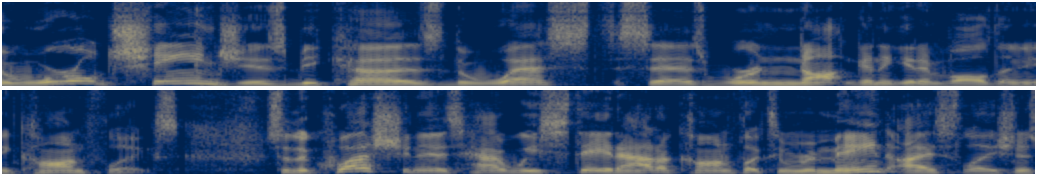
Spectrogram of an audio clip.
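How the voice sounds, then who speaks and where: In an American accent, a man with an unremarkable speaking voice talks at a fairly quick pace with hardly any pauses, fairly high pitch and ordinary pitch variation. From Florida (Okeechobee). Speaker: history professor, podcast co-host. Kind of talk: casual educational chat.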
